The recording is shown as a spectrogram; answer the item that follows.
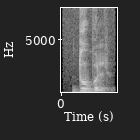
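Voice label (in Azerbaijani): "dubl", Azerbaijani; Orfoqrafiya Lüğəti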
